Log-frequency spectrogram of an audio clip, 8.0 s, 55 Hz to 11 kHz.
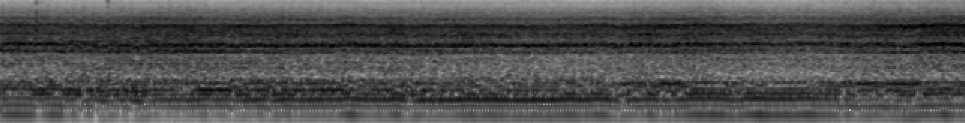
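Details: Triumph 1050 motorcycle, about 14 years old, cold start at about 48-49 degrees: smooth, steady fast idle with even exhaust beat, no ticks or knocks while warming. Normal cold start high idle.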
